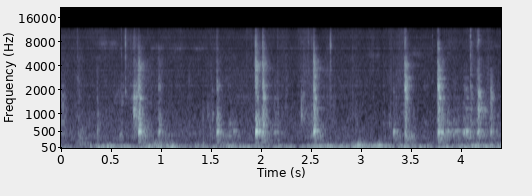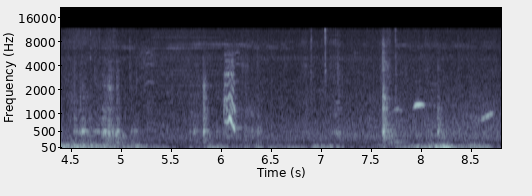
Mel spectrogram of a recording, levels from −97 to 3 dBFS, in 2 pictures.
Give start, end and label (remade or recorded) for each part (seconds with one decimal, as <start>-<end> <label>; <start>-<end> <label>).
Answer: 0.0-3.7 remade; 3.7-5.3 recorded; 5.3-6.0 remade; 6.0-8.8 recorded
